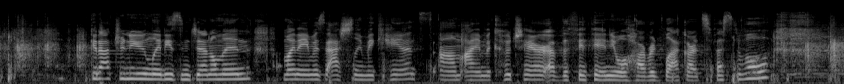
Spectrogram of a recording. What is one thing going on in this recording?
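A young woman speaks calmly into a microphone over loudspeakers.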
